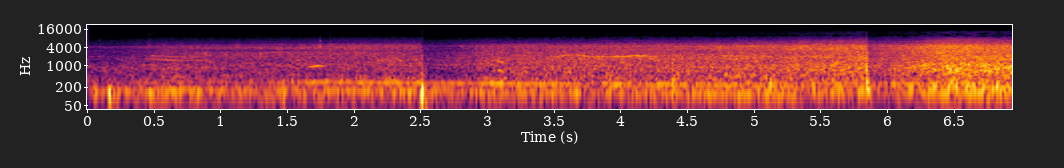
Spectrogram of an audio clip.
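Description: Distant fireworks bursting: three sharp booms about three seconds apart, over the steady wash of surf and a low droning hum.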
